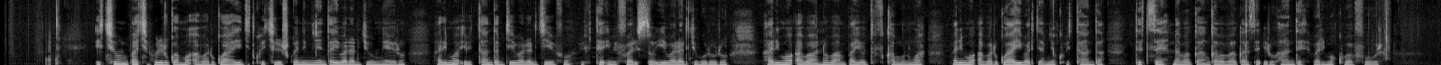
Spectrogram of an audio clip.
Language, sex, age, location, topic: Kinyarwanda, female, 25-35, Kigali, health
